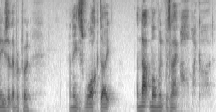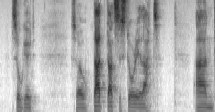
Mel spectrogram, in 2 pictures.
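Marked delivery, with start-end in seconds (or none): 3.6-5.1 hushed, whispered amazement; awestruck whisper. Retold or imitated. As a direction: whisper it as if overcome by the moment. Reliving an awestruck moment on stage.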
